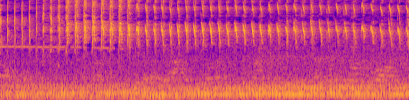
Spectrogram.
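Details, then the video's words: Lovebird in full voice, singing the long chattering ngekek style: a fast, unbroken run of high, sharp, buzzy notes, about eight a second, held steadily for over four seconds. A faint low hum sits beneath. "SUARA BURUNG LOVEBIRD GACOR NGEKEK PANJANG"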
